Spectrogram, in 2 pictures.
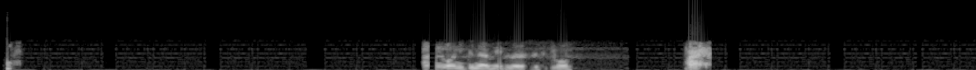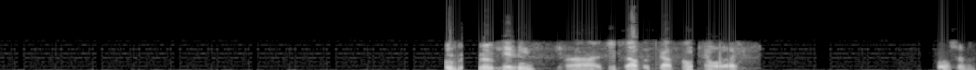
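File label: police radio dispatch, Scottsdale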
